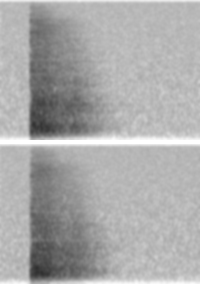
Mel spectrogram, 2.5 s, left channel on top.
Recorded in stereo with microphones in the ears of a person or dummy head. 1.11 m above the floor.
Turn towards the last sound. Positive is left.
turn(degrees=40)  # may be behind; listen again after turning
